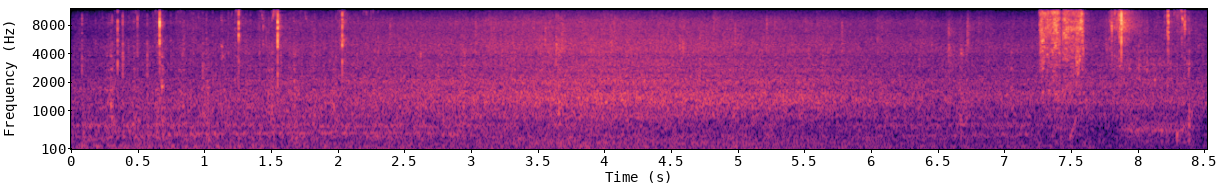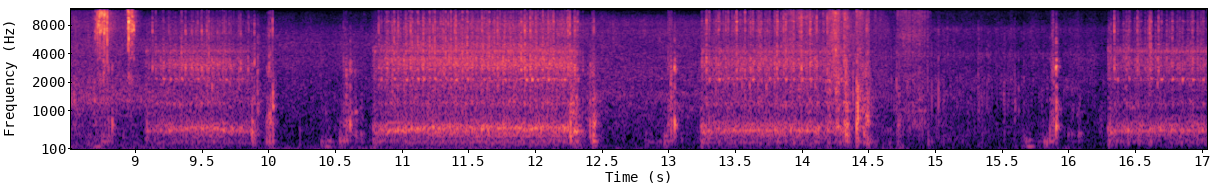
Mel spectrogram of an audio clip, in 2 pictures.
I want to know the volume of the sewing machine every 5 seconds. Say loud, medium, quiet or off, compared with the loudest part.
medium, medium, loud, medium.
